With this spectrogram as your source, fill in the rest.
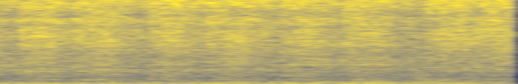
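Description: Cooking spray hissing from a can as a pan is greased for flapjacks, a steady broadband spray close by lasting the whole moment without pause.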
